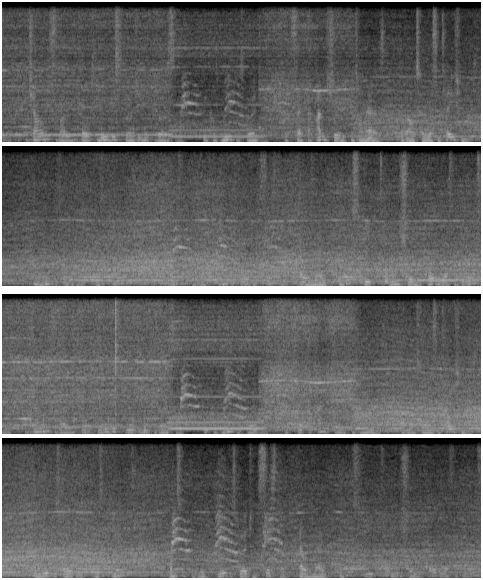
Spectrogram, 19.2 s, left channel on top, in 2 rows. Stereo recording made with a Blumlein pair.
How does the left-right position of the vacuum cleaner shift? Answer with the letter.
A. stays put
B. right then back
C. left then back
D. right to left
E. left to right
D.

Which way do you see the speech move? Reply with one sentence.
You can hear the speech go right and come back.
